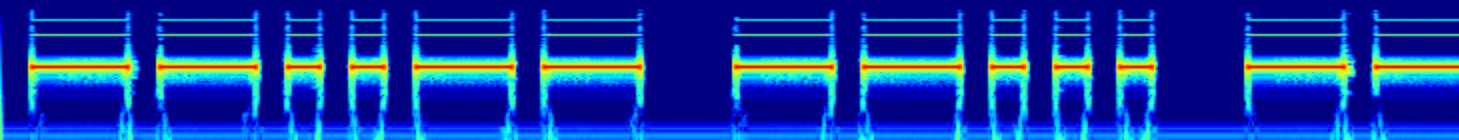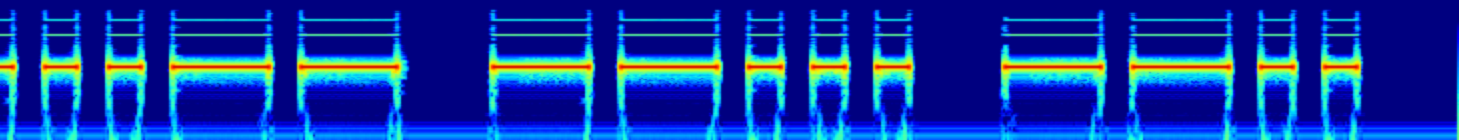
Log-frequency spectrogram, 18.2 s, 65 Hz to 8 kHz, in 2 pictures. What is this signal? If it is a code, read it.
Morse code, heard as a keyed tone, about 6 wpm, 800 Hz. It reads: ,7,7Z
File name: CW gyakorlas z 7 vesszo 5 baud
